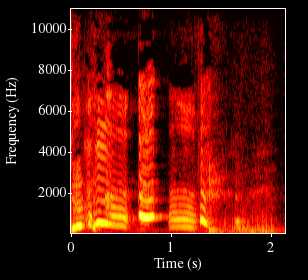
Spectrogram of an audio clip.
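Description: Baby laughing in a few short, high-pitched bursts, dying away over the last half second.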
